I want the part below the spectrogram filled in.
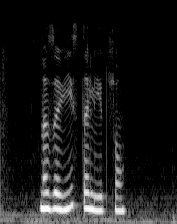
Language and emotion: Russian, neutral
